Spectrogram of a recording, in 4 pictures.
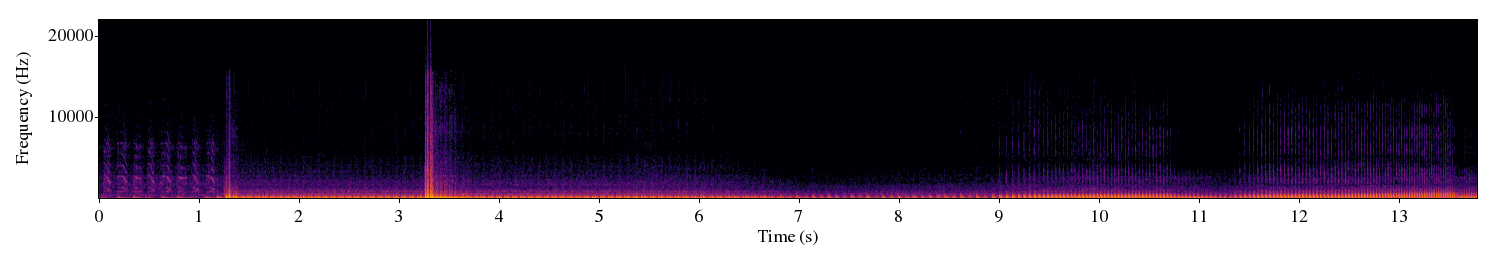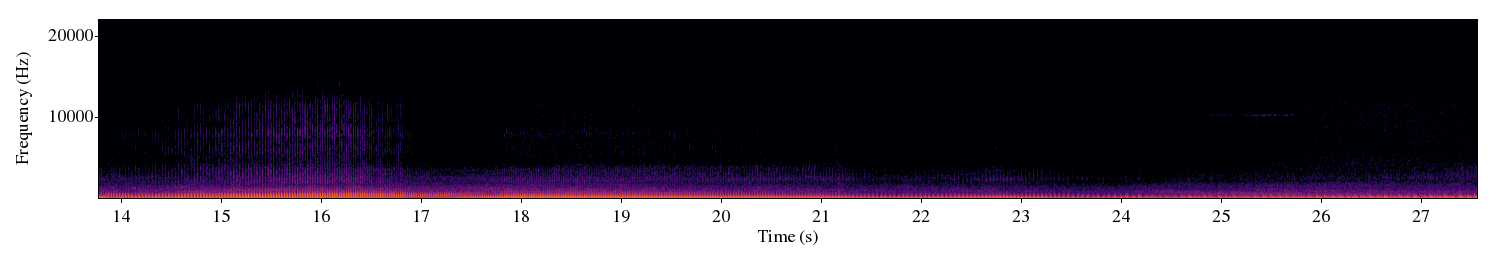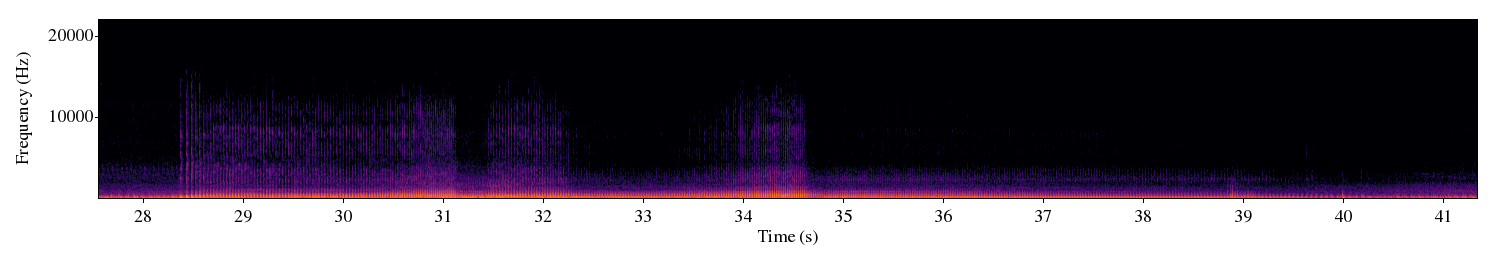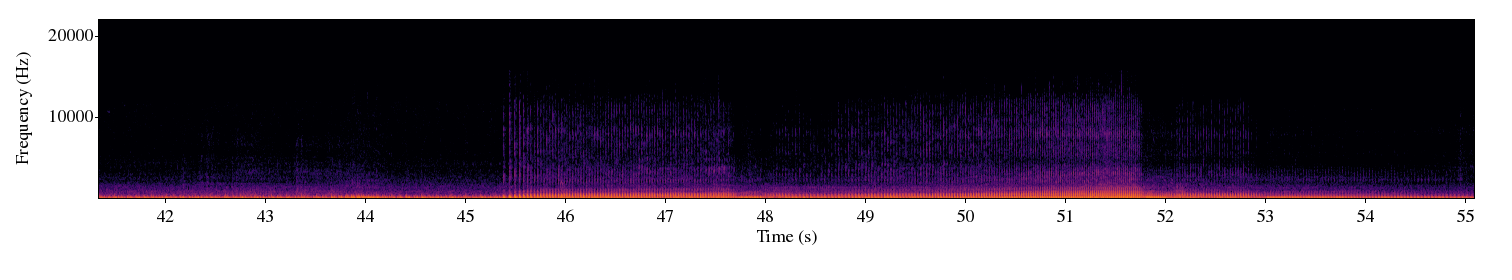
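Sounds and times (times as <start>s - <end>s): motorcycle engine revving: 0.0s - 6.6s, 42.4s - 52.8s.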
